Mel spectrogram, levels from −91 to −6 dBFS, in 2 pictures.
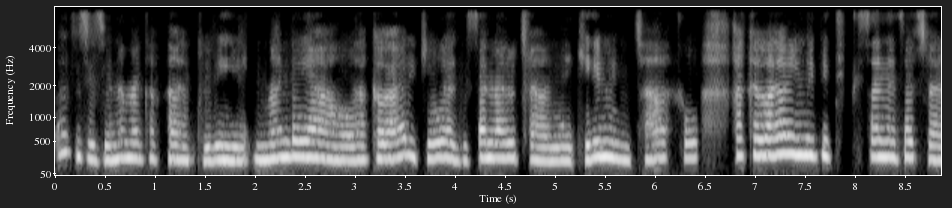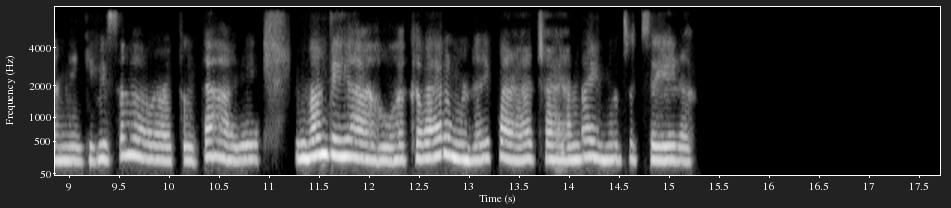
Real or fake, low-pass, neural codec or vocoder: fake; 7.2 kHz; codec, 16 kHz, 1 kbps, FreqCodec, smaller model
